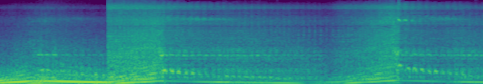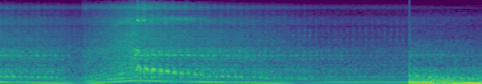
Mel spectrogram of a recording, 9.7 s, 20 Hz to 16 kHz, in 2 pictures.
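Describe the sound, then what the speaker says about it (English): A 2000 Mitsubishi Lancer Evolution VI Tommi Makinen Edition revs repeatedly in rising pulls, each followed by a sharp whooshing release from its HKS turbo blow-off valve as the revs drop, loud and close. "I want to rev it a little bit so you can hear the HKS blow of valve sounds"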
